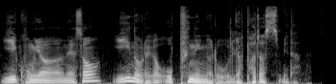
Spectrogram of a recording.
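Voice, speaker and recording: A man speaks at a moderate pace with a fairly low pitch. His tone is dark and mellow, and his pitch swings very widely. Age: 30s. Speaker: music critic. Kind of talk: casual chat.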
